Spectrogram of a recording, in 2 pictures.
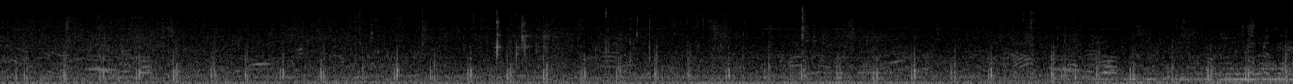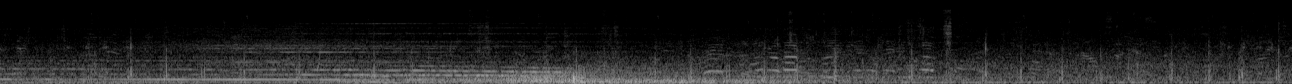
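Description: Footsteps tap steadily on hard paving.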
